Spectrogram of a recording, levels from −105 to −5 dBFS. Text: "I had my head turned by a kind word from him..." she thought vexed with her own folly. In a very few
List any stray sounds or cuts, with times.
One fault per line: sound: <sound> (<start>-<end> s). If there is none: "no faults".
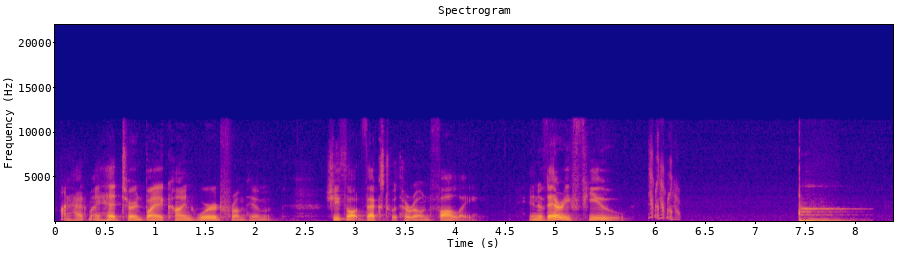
sound: chirp (5.9-6.3 s)
sound: thud (7.4-8.2 s)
